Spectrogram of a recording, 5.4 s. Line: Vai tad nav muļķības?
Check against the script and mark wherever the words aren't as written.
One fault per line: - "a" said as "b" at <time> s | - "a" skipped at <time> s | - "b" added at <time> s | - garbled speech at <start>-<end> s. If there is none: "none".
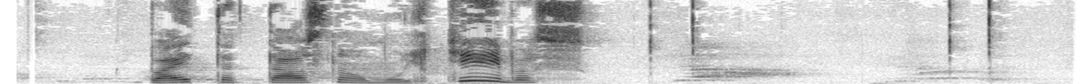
- "tās" added at 1.4 s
